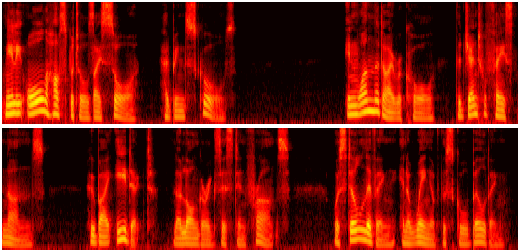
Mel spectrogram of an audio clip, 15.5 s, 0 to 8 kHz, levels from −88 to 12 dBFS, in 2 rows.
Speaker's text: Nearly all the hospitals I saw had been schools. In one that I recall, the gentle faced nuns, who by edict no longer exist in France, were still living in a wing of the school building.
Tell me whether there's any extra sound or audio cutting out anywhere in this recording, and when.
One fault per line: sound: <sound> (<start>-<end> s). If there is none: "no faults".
no faults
